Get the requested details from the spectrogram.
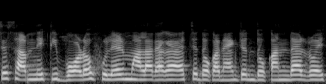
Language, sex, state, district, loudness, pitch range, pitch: Bengali, female, West Bengal, Purulia, -15 LUFS, 215-235 Hz, 220 Hz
